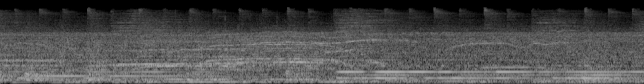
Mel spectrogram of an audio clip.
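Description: Show choir singing an upbeat pop number with band accompaniment and a steady cymbal beat. About three and a half seconds in, the voices settle onto a long held chord.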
